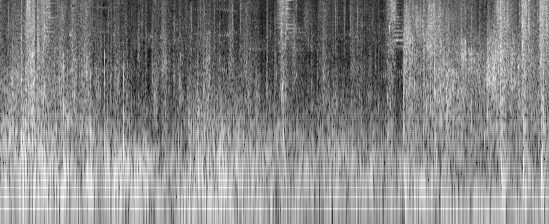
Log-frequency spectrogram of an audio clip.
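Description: Video game footsteps patter quickly as a character runs.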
